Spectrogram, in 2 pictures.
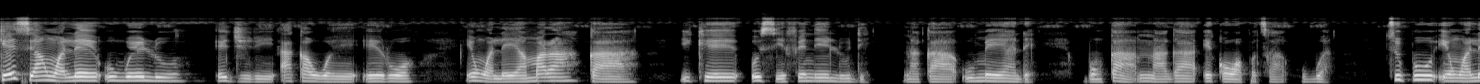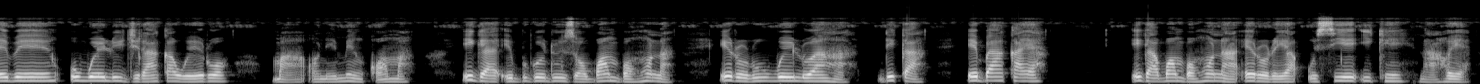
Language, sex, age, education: Igbo, female, 30-45, tertiary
